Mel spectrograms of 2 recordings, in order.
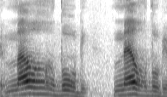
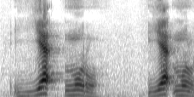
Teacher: if you notice between ghain and the next letter, there's no gap. So, maghdubi, straight away, maghdubi, maghdubi. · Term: ar-rakhawa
